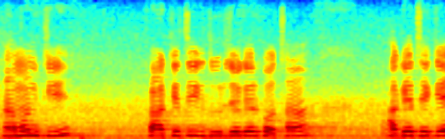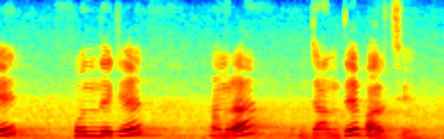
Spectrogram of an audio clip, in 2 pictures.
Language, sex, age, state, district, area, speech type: Bengali, female, 45-60, West Bengal, Paschim Medinipur, rural, spontaneous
